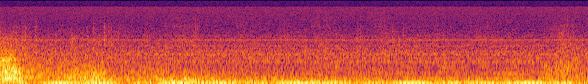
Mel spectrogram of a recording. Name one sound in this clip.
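Distant explosions rumble low.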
